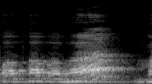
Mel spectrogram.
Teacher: इन सब का उच्चारण स्थान ओठ होता है, जिसको ओष्ठ बोला जाता है। ओष्ठीय वर्ण इसको कहा जाता है।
